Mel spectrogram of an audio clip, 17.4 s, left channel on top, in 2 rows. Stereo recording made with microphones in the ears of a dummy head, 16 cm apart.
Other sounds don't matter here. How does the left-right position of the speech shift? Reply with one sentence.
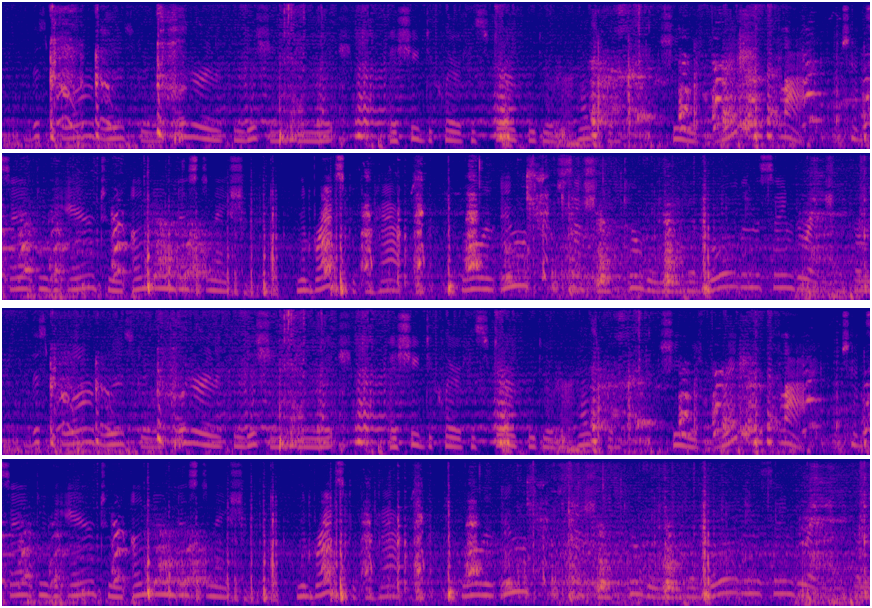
In this clip you hear the speech move from right to left.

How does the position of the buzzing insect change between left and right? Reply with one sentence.
In this clip you hear the buzzing insect go left and come back.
